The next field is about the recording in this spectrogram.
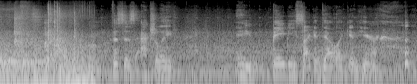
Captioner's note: laugh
